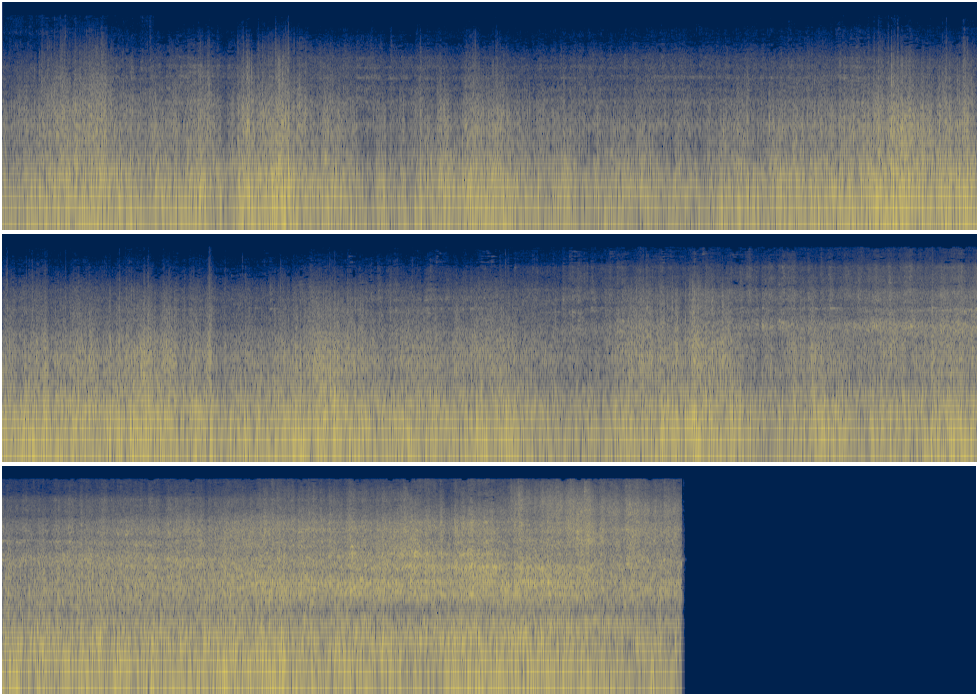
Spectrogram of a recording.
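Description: A team of horses hauling a heavy lifeboat on its wheeled carriage along a wet road, with wind on the microphone, growing louder as the team draws near. The sound cuts off suddenly near the end.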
